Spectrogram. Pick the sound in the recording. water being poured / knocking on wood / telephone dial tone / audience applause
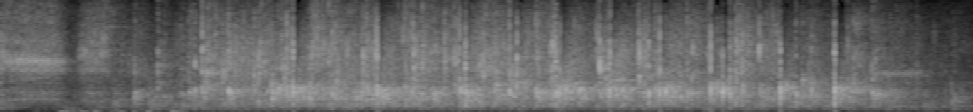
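audience applause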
